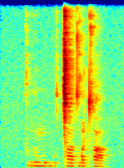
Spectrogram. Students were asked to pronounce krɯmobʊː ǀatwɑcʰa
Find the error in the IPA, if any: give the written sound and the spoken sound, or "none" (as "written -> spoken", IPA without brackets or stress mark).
none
